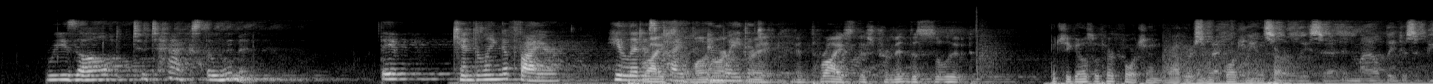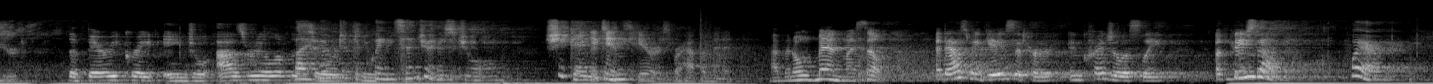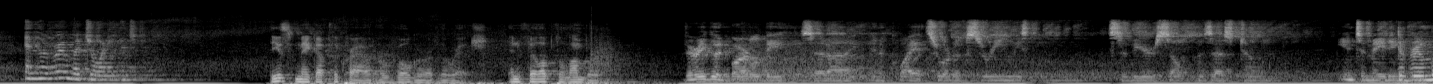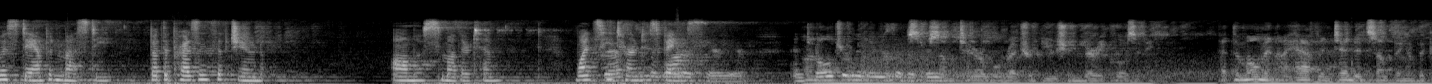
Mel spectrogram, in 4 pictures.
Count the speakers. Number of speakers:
9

